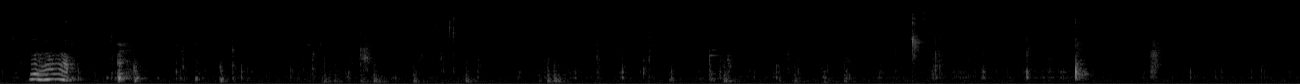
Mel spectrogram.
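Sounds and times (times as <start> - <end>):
person chewing: 1.1 - 4.8, 7.7 - 13.0.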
